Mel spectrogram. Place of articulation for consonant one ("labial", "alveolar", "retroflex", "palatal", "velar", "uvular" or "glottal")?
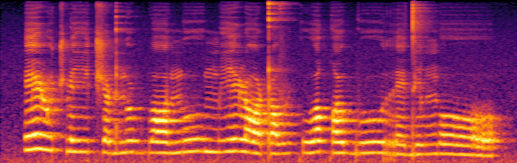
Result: retroflex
